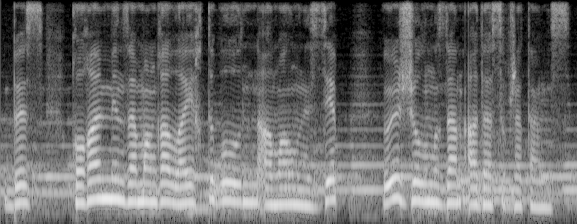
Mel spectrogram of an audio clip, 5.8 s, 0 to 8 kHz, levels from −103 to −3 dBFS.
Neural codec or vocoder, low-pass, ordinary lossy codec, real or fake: codec, 16 kHz, 8 kbps, FunCodec, trained on Chinese and English, 25 frames a second; none; none; fake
